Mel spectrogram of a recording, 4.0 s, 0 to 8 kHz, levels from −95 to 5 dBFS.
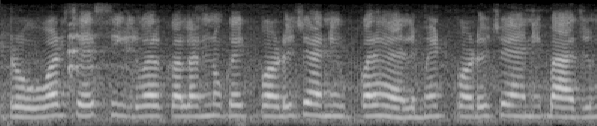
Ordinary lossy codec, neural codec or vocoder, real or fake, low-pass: none; vocoder, 22.05 kHz, 80 mel bands, WaveNeXt; fake; 7.2 kHz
